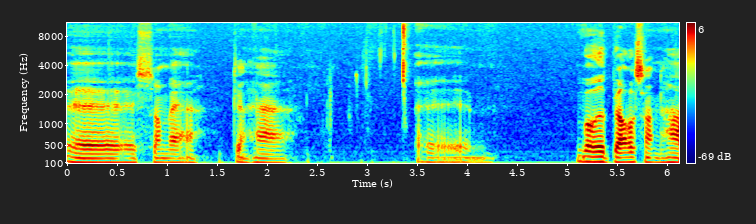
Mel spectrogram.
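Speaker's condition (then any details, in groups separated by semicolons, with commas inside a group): No condition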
